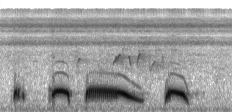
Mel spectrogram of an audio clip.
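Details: Spotted dove used as a lure bird in August, giving a single four-part coo: a short stutter, a clipped note, a long drawn-out coo that slides downward, then a final clipped note. The background is quiet with a faint steady hum.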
